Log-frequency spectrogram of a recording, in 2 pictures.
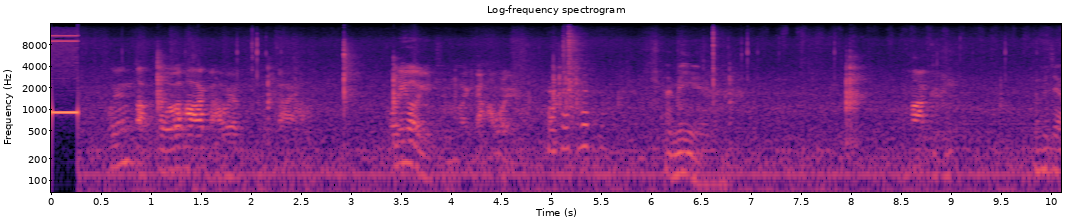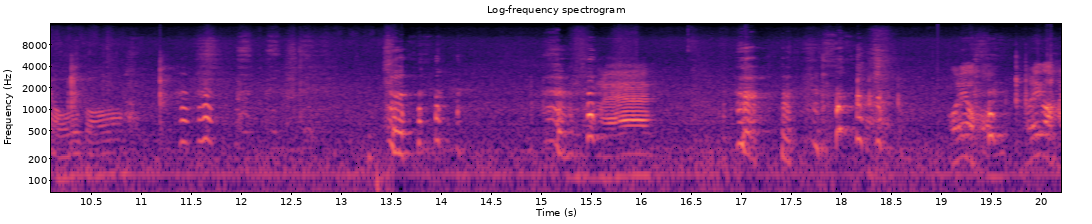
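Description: Several young men and women talk and laugh together through microphones.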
